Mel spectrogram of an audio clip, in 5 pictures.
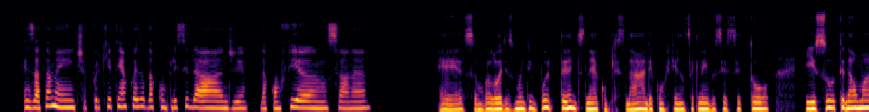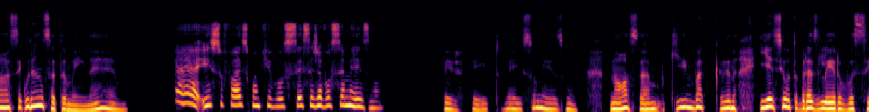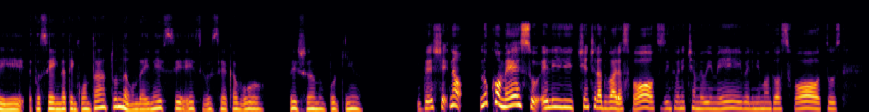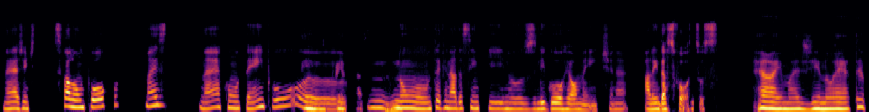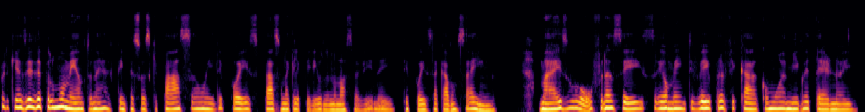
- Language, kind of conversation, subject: Portuguese, podcast, Já fez alguma amizade que durou além da viagem?
- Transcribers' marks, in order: tapping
